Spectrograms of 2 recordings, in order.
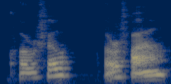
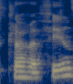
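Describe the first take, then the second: First: Chlorophyll said the English way, KLOR-uh-fil with the stress up front; English pronunciation. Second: Chlorophyll said the French way, kloh-roh-FEEL with the stress on the end; French pronunciation. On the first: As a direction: say chlorophyll in plain English, a bit quieter. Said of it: "So I guess in English". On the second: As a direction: say chlorophyll as a French speaker would, light and even. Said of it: "that's how we say it in English. In French". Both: Shown as a demonstration.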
